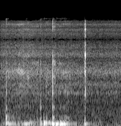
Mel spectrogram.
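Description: Steady rush of whitewater, overlaid in the first second and a half by a run of dull knocks and several sharp clicks as overhanging branches and twigs brush and snap against the head-mounted camera.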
